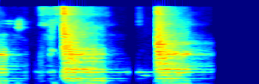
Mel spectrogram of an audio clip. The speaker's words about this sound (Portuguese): É o sino da meia-noite. Não. É o sino da meia-noite. Eu imagino num sino assim, ué.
